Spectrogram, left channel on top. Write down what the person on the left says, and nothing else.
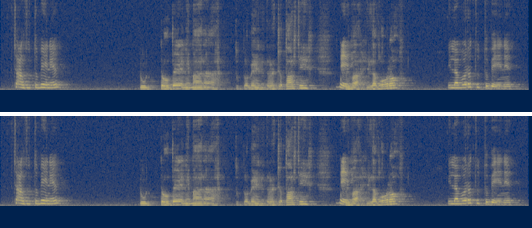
Tutto bene, Mara, tutto bene. Dalle tue parti,
come va?
Il lavoro?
